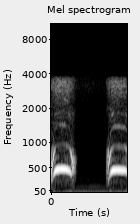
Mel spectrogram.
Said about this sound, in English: Five notes. Great horned owl.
